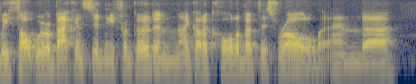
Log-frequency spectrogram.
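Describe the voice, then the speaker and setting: A man talks at a moderate pace in an Irish accent. His fairly low voice sits over a quiet background. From Ireland. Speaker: stadium CEO. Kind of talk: interview. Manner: hesitant, many fillers.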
